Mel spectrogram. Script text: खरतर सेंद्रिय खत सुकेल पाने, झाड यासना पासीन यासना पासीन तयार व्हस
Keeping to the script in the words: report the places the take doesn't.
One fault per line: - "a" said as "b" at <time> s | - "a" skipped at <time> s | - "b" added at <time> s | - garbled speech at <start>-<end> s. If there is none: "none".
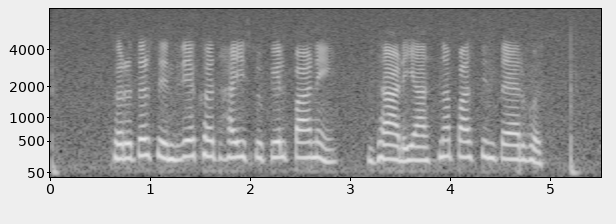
- "हाई" added at 1.7 s
- "यासना पासीन" skipped at 4.4 s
